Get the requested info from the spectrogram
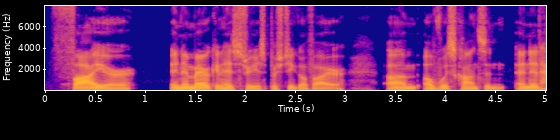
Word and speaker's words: Peshtigo: Am I saying that right? Peshtigo? – Peshtigo's Wisconsin, yeah.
